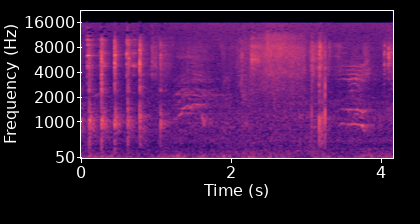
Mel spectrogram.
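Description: Cutlery clicking rapidly against crockery, about six light clinks a second, for roughly the first second, then a brief hiss a little past halfway, amid soft voices.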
